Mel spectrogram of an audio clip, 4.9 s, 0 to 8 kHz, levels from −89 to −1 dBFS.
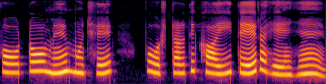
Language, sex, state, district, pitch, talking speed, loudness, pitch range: Hindi, female, Madhya Pradesh, Umaria, 290 Hz, 100 wpm, -14 LUFS, 270-330 Hz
